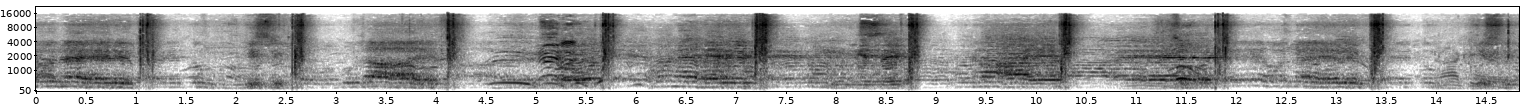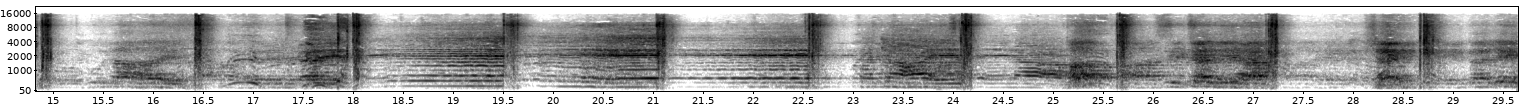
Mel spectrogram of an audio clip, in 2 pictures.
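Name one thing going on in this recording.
Men beat their chests with their hands in a loud, steady rhythm.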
